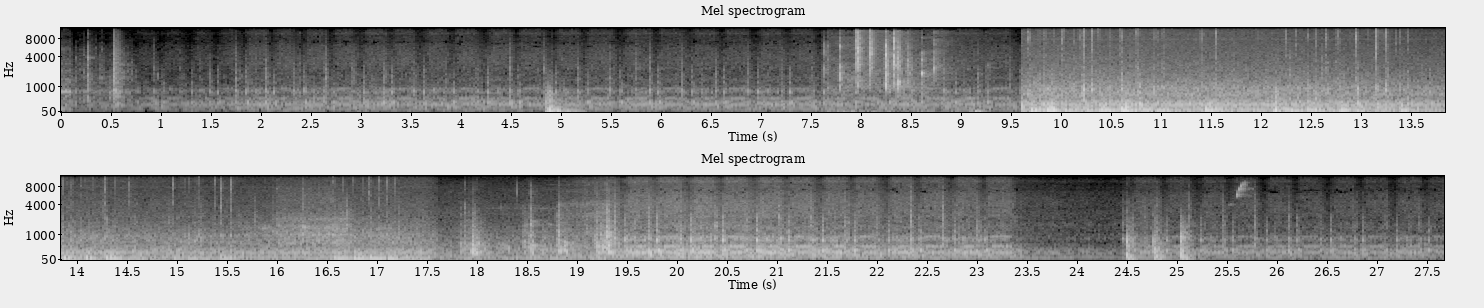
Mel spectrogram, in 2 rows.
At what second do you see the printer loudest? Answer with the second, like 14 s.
20 s.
